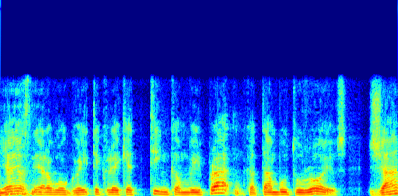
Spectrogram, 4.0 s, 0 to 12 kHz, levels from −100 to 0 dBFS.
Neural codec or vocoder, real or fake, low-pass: codec, 16 kHz, 0.4 kbps, LongCat-Audio-Codec; fake; 7.2 kHz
